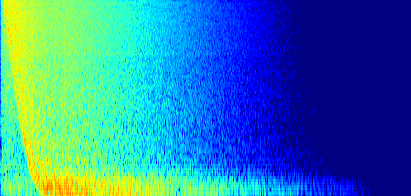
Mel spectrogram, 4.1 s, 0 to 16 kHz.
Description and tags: Sounds like a laser going off, then a big rumbling explosion. Created in Adobe Audition using the generate tones to create a saw wave sweeping from 22kHz to 20 Hz, then reverbed and Eq'd.
laser, rocket, reverb, war, alien, rumble, synthetic, explosion, bomb, wide, hit, futuristic, future, stereo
